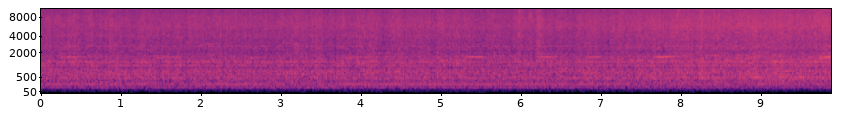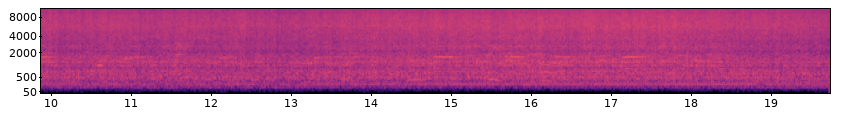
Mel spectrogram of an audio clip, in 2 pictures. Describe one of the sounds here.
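Water washes against a ship's hull.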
